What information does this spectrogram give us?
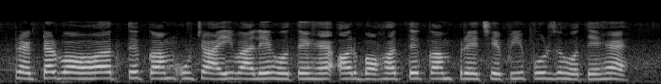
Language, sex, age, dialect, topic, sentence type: Hindi, female, 18-24, Hindustani Malvi Khadi Boli, agriculture, statement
